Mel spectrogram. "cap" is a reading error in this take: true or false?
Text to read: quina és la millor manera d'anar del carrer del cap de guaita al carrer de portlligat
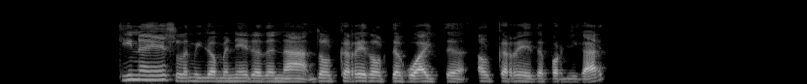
true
